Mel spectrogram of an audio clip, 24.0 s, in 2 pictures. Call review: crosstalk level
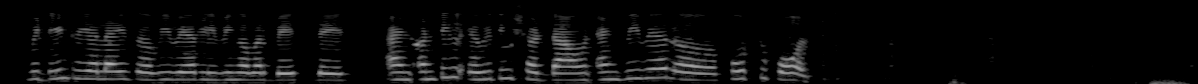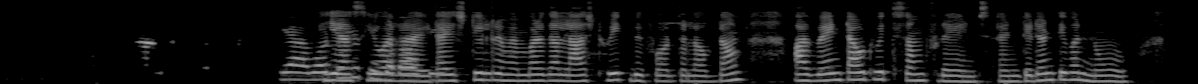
present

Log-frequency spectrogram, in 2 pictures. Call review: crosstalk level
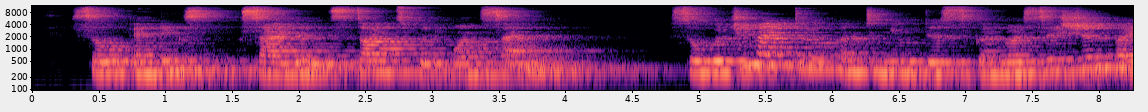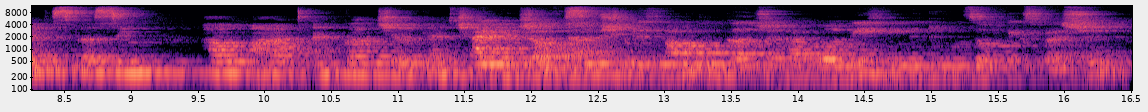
present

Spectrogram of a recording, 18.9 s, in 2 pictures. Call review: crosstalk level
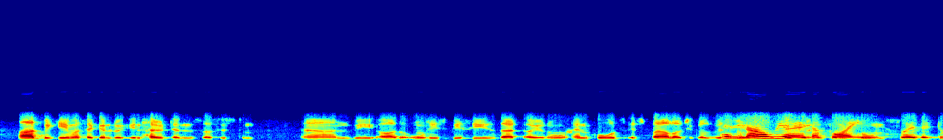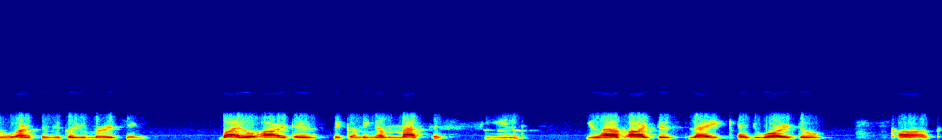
present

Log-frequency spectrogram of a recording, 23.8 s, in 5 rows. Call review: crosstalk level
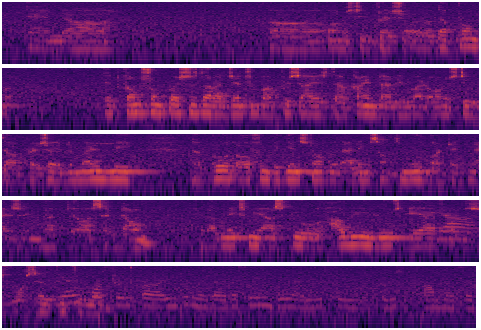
present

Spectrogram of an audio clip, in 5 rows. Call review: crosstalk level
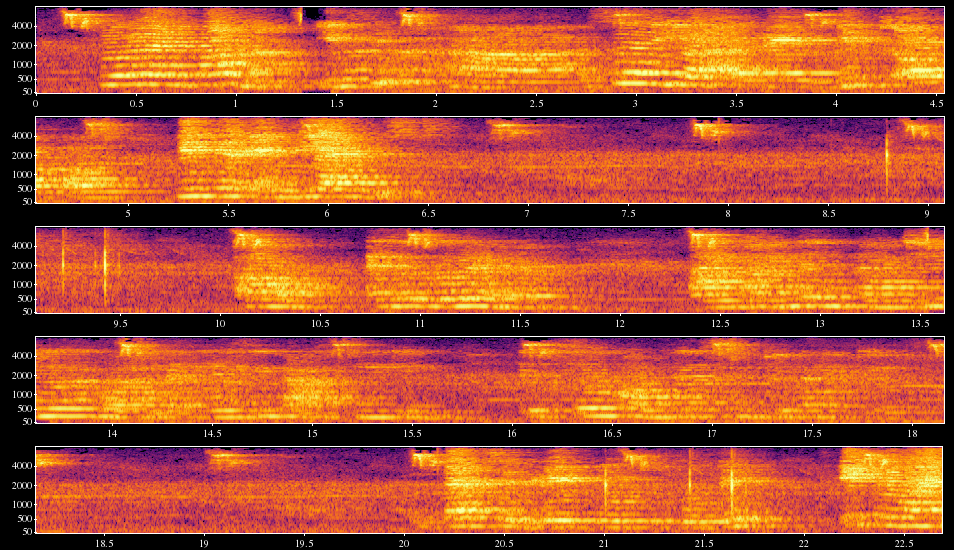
none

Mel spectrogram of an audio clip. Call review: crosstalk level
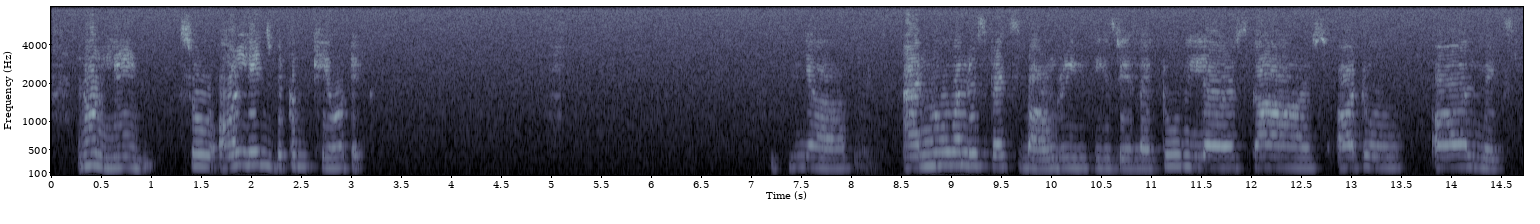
none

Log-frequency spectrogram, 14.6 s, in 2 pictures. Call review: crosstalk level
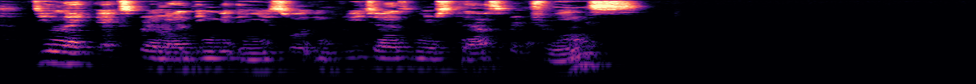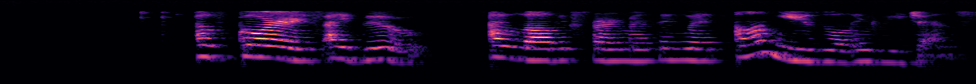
none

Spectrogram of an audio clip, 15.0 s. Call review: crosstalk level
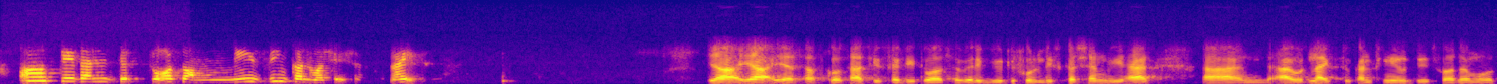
none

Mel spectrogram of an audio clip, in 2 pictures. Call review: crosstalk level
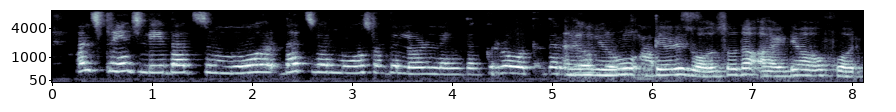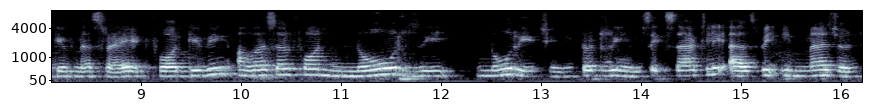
present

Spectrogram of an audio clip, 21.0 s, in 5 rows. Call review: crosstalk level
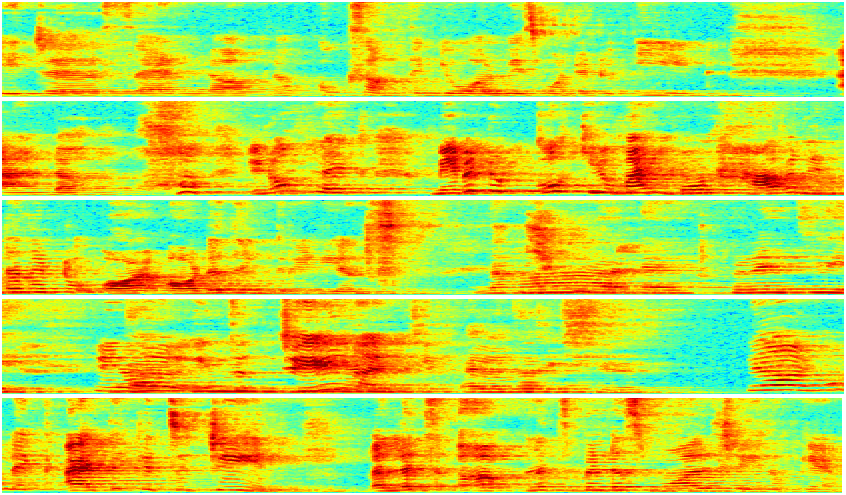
present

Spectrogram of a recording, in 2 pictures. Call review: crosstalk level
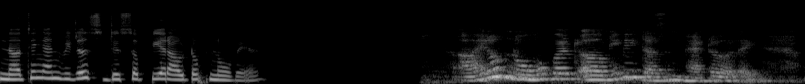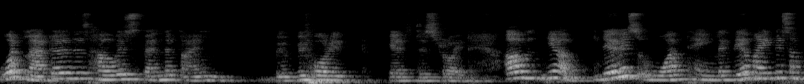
none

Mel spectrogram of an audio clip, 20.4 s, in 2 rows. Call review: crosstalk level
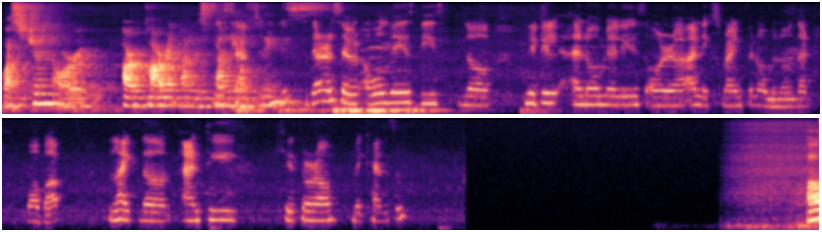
present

